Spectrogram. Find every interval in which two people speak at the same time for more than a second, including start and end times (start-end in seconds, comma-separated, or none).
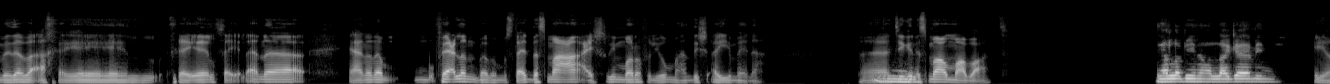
none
